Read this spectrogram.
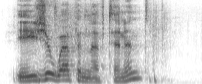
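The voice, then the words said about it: Funny put-on accent. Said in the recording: “does a voice. He does a funny accent.”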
